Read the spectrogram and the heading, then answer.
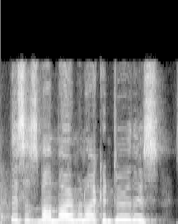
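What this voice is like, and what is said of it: Imitates a girl's voice. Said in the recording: “that's my girl voice”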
